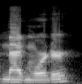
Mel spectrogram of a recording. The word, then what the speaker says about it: Magmortar: Magmortar.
